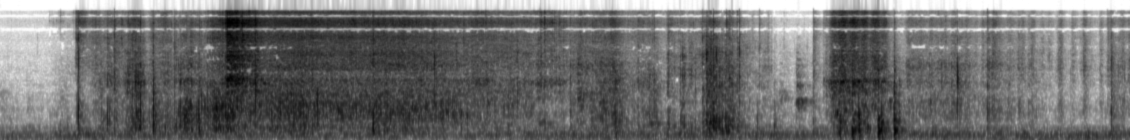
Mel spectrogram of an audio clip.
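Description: A bag of crumbs rustles and crinkles.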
